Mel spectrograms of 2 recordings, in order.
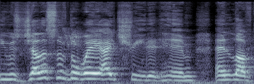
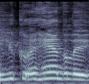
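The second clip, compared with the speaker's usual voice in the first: put-on taunting, mocking tone; 2 semitones higher than usual. Retelling how one brother taunted the other: imitating someone taunting. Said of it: "just making fun of him, mocking him".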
